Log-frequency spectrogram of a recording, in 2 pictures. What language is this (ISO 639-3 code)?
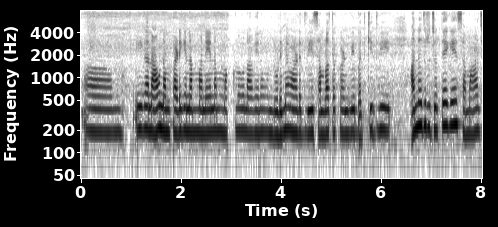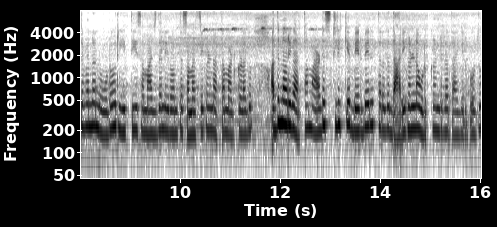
kan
